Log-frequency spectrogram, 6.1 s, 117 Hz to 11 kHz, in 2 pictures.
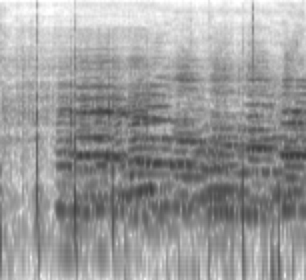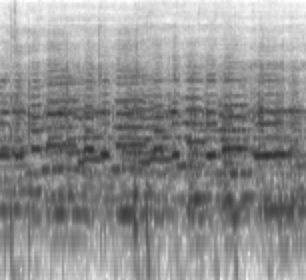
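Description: Instrumental introduction of an early 1900s acoustic record: a small orchestra playing a steady tune, thin-sounding with no deep bass, over the record's surface clicks and crackle.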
